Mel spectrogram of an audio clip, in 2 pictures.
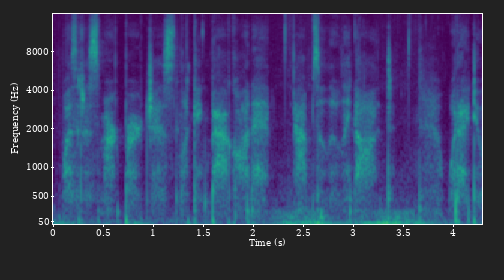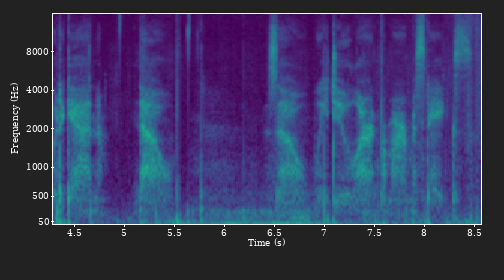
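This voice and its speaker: A woman speaking in a soft, breathy whisper, chatting casually and unhurriedly in ASMR style close to a sensitive microphone. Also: normal speed, poor audio. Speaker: ASMR video creator.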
